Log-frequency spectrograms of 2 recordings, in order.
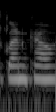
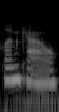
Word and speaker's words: Glencoe: Edinburgh to Gleno, which I don't pronounce correctly in the video, but you'll see later on is Gleno, not Glen Cow.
